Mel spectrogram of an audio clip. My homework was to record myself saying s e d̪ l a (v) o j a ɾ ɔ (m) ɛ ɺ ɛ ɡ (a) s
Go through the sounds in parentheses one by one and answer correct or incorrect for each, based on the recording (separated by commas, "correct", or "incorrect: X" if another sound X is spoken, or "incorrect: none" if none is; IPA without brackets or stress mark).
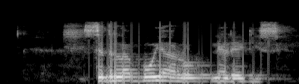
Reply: incorrect: b, incorrect: n, incorrect: i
